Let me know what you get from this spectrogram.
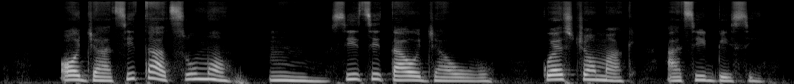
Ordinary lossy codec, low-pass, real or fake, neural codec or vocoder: none; none; fake; autoencoder, 48 kHz, 128 numbers a frame, DAC-VAE, trained on Japanese speech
